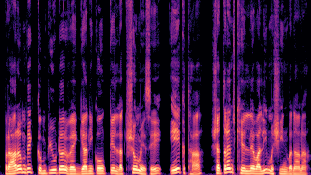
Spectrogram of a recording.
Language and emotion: Hindi, neutral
